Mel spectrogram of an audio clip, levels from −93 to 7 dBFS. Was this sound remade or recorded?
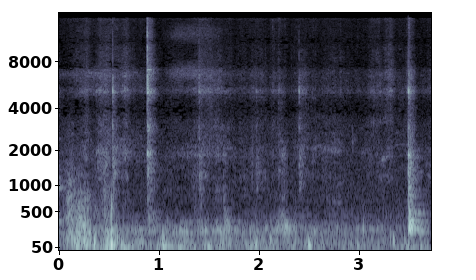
recorded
